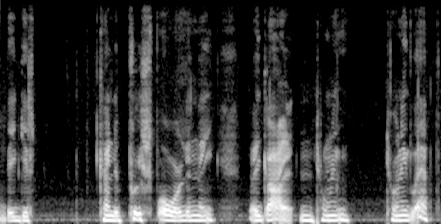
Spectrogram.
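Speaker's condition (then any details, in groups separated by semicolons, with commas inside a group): Cerebral palsy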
